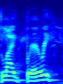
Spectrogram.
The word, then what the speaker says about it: library: It's pronounced library. The library of humanity. It's a tough one. Ragnora used to love going to that library. Yeah, you're still saying it wrong. There's two Rs in there.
